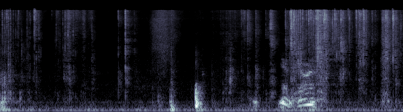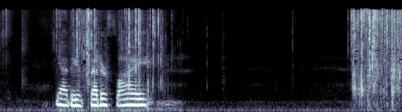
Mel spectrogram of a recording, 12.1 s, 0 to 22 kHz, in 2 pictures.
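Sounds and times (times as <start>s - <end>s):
plastic bag crinkling: 0.0s - 2.0s, 3.3s - 9.2s, 11.2s - 12.0s.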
